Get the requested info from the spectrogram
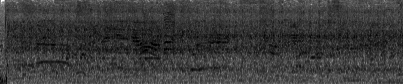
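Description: Pickup truck engine running at low speed as it tows a parade float past, a steady low hum, with a few faint voices of onlookers over it.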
